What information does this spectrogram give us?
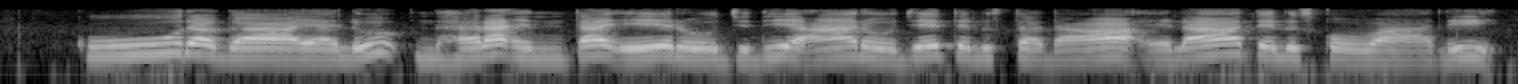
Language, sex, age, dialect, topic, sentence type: Telugu, female, 18-24, Telangana, agriculture, question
